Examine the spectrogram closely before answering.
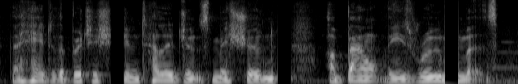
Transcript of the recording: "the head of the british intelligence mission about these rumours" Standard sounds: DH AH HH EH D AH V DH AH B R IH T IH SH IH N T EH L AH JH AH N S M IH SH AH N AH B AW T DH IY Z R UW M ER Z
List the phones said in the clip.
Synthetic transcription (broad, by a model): DH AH HH EH D AH V DH AH B R IH T IH SH IH N T EH L AH JH AH N S M IH SH AH N AH B AW T DH IY Z R UW M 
